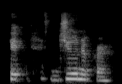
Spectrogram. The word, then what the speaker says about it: Juniper: you pronounce your name because i've had two pronunciations in my head and i'm like i'd much rather ask you juniper juniper okay that was the first my first choice as well um juniper thank you so much for putting all of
